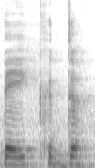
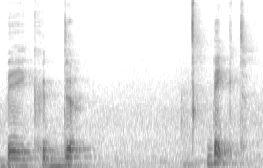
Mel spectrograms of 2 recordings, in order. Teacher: after the k sound, the tongue goes into the d, baked. You can feel the tongue going slightly up, baked, baked.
